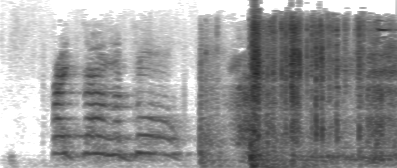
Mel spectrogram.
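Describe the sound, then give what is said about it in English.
A wooden door in the after hold of an abandoned ship is broken down to free a trapped man: after a brief shouted voice, a loud splintering crack bursts out, followed by a sustained, rough crunching and tearing of wood. “Break down the door.”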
